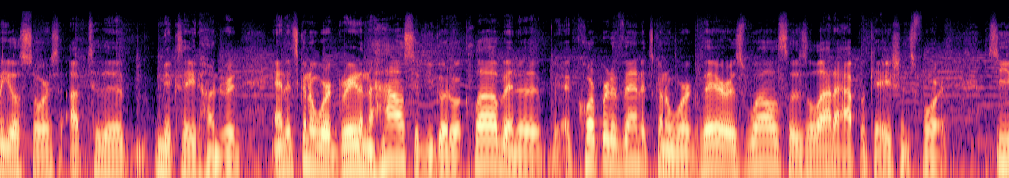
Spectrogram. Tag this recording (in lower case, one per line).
speech
music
